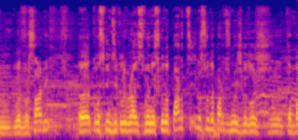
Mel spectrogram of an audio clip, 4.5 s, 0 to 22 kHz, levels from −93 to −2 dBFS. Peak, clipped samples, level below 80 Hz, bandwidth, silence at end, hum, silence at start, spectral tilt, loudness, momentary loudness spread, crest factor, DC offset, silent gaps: -2 dBFS; under 0.1%; -56 dBFS; 19 kHz; 0 s; none; 0 s; -5 dB/octave; -18 LUFS; 9 LU; 16 dB; under 0.1%; none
